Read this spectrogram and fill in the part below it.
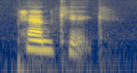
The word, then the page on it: pancake: American English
